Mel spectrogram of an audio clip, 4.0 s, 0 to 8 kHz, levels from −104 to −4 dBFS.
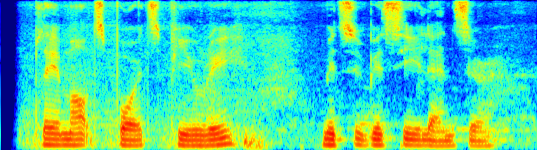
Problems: low volume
